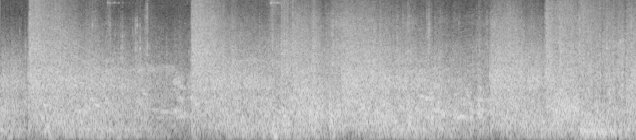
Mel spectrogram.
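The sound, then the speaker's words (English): Dense, continuous gunfire from a western movie scene in which the daughter character Patience shoots up the town, with rapid overlapping shots and crackling bursts forming a loud, chaotic barrage throughout, with no clear pauses between volleys. “She's even shooting at her dad and her brother, you know, the mayor and everything, you know.”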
